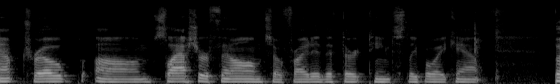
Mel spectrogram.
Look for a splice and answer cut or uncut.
uncut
